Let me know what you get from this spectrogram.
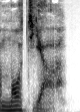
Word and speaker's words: Magyar: Im Ungarischen wird immer die erste Silbe betont. Das A wird zudem geschlossen ausgesprochen, also ein bisschen wie ein O, und GE ähnelt eher DJ. Peter Magyar klingt im Deutschen dann so Peter Modyar.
